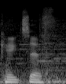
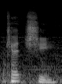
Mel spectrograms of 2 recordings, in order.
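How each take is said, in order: First: The name is said like 'kate sith'. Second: The name is said like 'ketchi'. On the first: "given the way it's spelled, almost everyone has always called it" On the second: "if you pronounce it the correct way"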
